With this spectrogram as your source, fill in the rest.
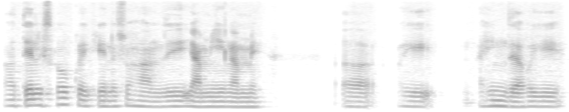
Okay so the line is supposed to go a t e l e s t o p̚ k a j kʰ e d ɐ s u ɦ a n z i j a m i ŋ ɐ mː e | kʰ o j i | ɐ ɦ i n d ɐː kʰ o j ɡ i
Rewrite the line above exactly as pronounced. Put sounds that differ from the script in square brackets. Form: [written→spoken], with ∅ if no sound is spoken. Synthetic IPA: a t e l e s [t→k] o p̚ k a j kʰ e [d→n] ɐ s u ɦ a n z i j a m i ŋ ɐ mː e | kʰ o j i | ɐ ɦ i [n→ŋ] d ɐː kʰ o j ɡ i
